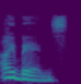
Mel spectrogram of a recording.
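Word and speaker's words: abeyance: इसका प्रोनाउंसिएशन है अबेयंस।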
